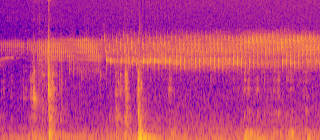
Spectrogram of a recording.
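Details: Canary singing as a lure to make others respond: a quieter steady buzzy rolled trill stepping down in pitch, broken by a few sharp knocks and low background rumble.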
